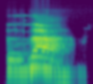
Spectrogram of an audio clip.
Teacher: the tongue is pressed against the edge of the upper teeth and slight air should Escape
